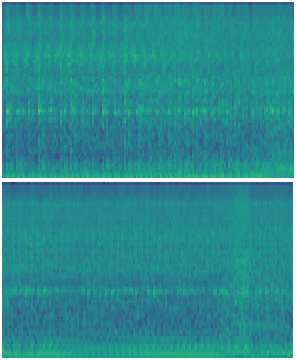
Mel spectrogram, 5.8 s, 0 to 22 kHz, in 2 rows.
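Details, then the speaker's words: 1980 Moto Guzzi Le Mans Mk2 850cc V-twin, restored, about 20,600 miles, just started on a little choke: steady, loping low thump at idle with one small rev blip, no knocks or rattles. Normal idle. "Turn that off before it runs out of fuel. But how good does that sound, folks? How good does that sound?"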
